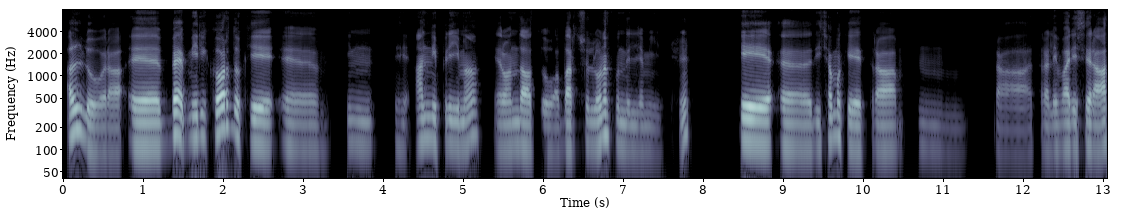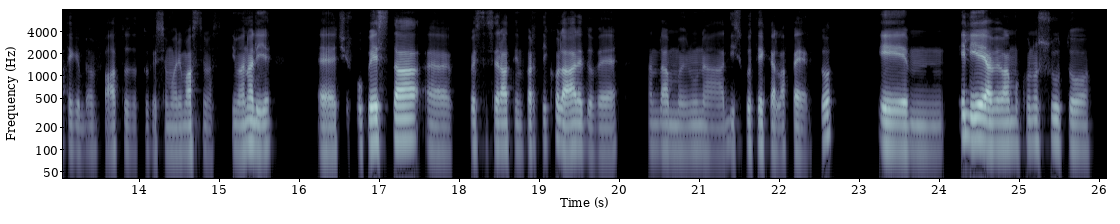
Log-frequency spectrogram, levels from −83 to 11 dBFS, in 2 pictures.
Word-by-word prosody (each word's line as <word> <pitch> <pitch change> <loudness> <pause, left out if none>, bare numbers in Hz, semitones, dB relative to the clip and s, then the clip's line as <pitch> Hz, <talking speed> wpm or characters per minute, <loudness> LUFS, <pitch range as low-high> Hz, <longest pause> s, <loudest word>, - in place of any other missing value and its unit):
Allora, 100 - 0
ehm, 115 -1 +3
beh 160 +3 +7
mi 140 +2 -3
ricordo 160 +3 +4
che, 120 -3 +1
ehm, 110 -3 -9 0.2
mhmm, 120 -2 -13 0.3
ehm, 115 -1 -18
anni 130 +1 -4
prima 125 +4 -5
ero 110 0 -5
andato 110 -2 -2
a 100 - -10
Barcellona 115 +6 -2
con 125 -7 -10
degli 105 -1 -10
amici 100 -2 -13 0.6
e, 125 -2 +7
uhm, 115 -1 -2
diciamo 115 +6 -5
che 110 -4 -2
tra 105 -1 -2 0.3
mhmm, 100 -4 -25 0.3
tra 95 0 -13
tra 110 -1 -10
le 105 +1 -7
varie 115 0 -2
serate 115 0 0
che 105 - -13
abbiam 105 +1 -15
fatto, 105 +1 -9
dato 100 +1 -21
che 100 - -16
siamo 100 0 -12
rimasti 105 +1 -5
1 95 - -17
settimana 110 +4 -2
lì, 110 -2 +1 0.7
ehm, 100 0 -1
ci - - -22
fu 120 - -13
questa 130 +1 +6
uhm, 105 -3 -6 0.2
questa 115 0 -10
serata 115 0 0
in 110 - -12
particolare 115 -1 +1
dove 100 -1 -8 0.4
andammo 110 -1 -7
in 105 0 -11
una 105 -2 -10
discoteca 115 0 -7
all'aperto, 105 - -4 0.5
ehm, 110 -2 +1 0.2
e 150 - 0
lì 135 -2 +8
avevamo 115 -1 +5
conosciuto 120 -3 -6
110 Hz, 135 wpm, -23 LUFS, 105-120 Hz, 0.7 s, lì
